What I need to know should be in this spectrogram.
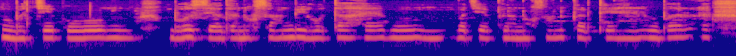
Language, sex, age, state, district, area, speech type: Urdu, female, 18-30, Bihar, Khagaria, rural, spontaneous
